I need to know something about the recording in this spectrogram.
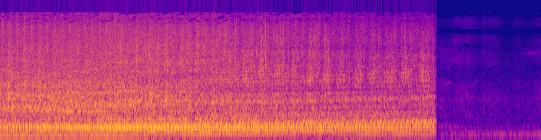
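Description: A helicopter's rotor thumps loudly overhead with a steady engine whine.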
